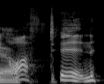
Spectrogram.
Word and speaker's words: often: to sound proper that they overcorrect and say often thinking it sounds more formal or educated. Ironically, it's the opposite. The T was dropped centuries ago in educated British English.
